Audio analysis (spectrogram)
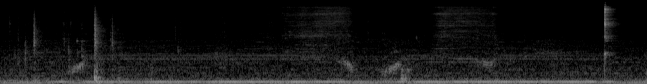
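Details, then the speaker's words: Mid-1970s Grundig TK747 reel-to-reel that was stuck at 1 7/8 ips regardless of speed setting, powered after reworking the capstan motor: even, low motor hum at steady pitch, sounding much better. "a little better already yes much better sounding already"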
